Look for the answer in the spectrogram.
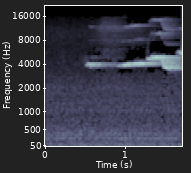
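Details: Rufous-collared sparrow (tico-tico) song opening: a thin, high steady whistle that swells into a louder, slurred high phrase, cut off at the end.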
